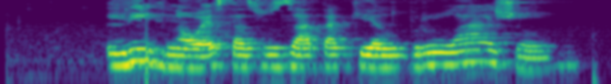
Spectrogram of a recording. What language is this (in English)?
Esperanto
